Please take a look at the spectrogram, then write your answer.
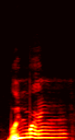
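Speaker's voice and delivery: high held ring ring; phone ring imitation. Shown as a demonstration. High phone ring imitated for the pets. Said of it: "Or brum?".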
